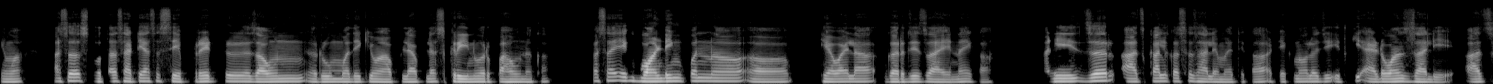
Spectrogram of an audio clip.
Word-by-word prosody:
किंवा 125 0 -1 0.4
असं 165 +4 +3
स्वतःसाठी 140 0 -2
असं 145 +1 -2
सेपरेट 135 +1 -1 0.3
जाऊन 130 +1 +4 0.4
रूममध्ये 130 0 +1
किंवा 125 -2 +1
आपल्या 125 +1 -1
आपल्या 130 +2 -3
स्क्रीनवर 130 -1 +2
पाहू 125 -1 +1
नका. 125 +2 -6 0.5
असा 160 +3 -2
एक 170 -2 +1
बॉन्डिंग 145 +1 +6
पण 155 -1 +1
अ, 130 -5 0 0.4
ठेवायला 130 +1 +1 0.2
गरजेचं 130 +1 +1
आहे, 115 -1 +1
नाही 125 +2 -3
का? 110 -2 -14 0.6
आणि 140 +1 +3
जर 170 +3 +6 0.2
आजकाल 140 +2 0
कसं 145 +1 -4
झालंय 130 -3 -1
माहिती 115 0 -7
आहे 120 +1 -3
का, - - -8
टेक्नॉलॉजी 130 +2 -3
इतकी 135 +7 -6
एडवान्स 130 +1 +2
झालीये 120 -3 -1 0.2
आज 125 +1 -3
130 Hz, 145 wpm, -23 LUFS, 125-140 Hz, 0.6 s, बॉन्डिंग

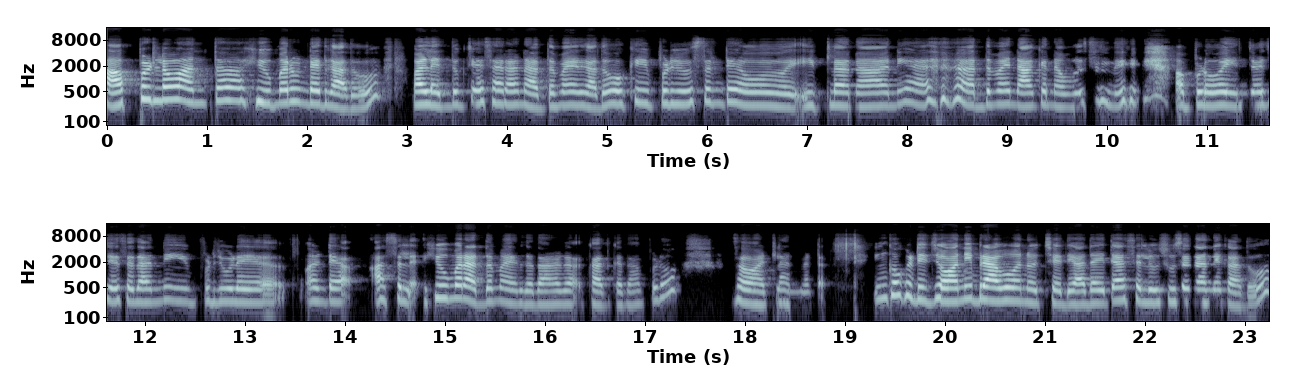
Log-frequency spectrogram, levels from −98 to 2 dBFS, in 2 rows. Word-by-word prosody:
అప్పడ్లో 330 +1 +4 0.2
అంత 285 +2 -5 0.3
హ్యూమరుండేది 275 -1 +2
గాదు. 205 -2 +3 0.5
వాళ్ళేందుకు 255 -1 +4
చేసారని 265 -2 0
అర్థమయ్యేది 245 +3 -1
గాదు. 220 +3 -1
ఓకే. 265 +3 -5
ఇప్పుడు 265 +1 -4
జూస్తుంటే, 275 +2 -3 0.2
ఓహ్! 240 -1 -3 0.3
ఇట్లనా 240 -1 -1 0.2
అని 240 +3 -6 0.7
అర్థమై 255 +2 -1
నాకే 235 +2 +3
నవ్వొస్తుంది. 240 +4 -6 0.6
అప్పుడు 250 -1 -2
ఓ - - +1 0.2
ఎంజాయ్ 245 +2 -5
చేసేదాన్ని. 240 +1 -2 0.2
ఇప్పుడు 235 +1 -14
జూడే 240 -1 -2 0.7
అంటే 245 0 -3 0.5
అసలు 265 -4 -4 0.2
హ్యూమర్ 285 -1 +4
అర్థమయ్యేది 235 -2 -4 0.2
గాదా 210 +1 -4 0.2
కాదు 205 0 -2
కదా! 200 0 -9
అప్పుడు. 255 +9 -9 0.7
సో, - - 0 0.2
అట్లా 210 +3 -10
అన్నమాట. 200 -1 -16 0.6
ఇంకొకటి 320 -2 0
జానీ 245 +1 +6
బ్రావో 255 -1 +8
అని 240 -1 -5
ఒచ్చేది. 215 -1 -4
అదైతే 220 +3 -2
అసలు 235 -3 -4
చూసేదాన్నే 230 -1 -1
కాదు. 190 -1 -4
245 Hz, 110 wpm, -23 LUFS, 230-265 Hz, 0.7 s, బ్రావో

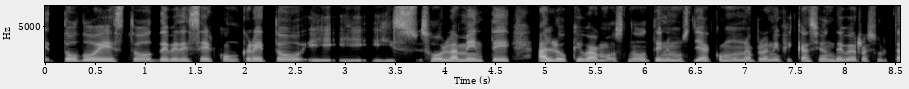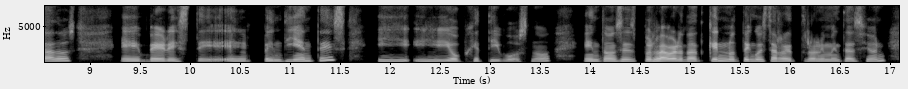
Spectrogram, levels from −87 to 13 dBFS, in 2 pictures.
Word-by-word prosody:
todo 180 +1 -1
esto 185 +4 0
debe 175 -3 -1
de 170 -1 -2
ser 160 +1 +1
concreto, 185 +7 -2
y 160 -3 -6
y 165 - -11
y 165 -7 -12
solamente 175 +1 +1 0.3
a 170 0 +6
lo 165 0 +1
que 160 - -5
vamos, 155 -3 0
¿no?, 175 +4 -5
tenemos 165 -4 -4
ya 160 -1 -1
como 165 -2 -7
una 155 0 -4
planificación 160 +5 -4
de 205 -6 -2
ver 150 -1 -2
resultados, 220 - 0 0.5
eh, 170 -1 +3
ver 170 -1 +6
este, 165 0 0
eh, - - -7
pendientes, 220 - +1 0.3
y 180 -2 -4
y 170 -1 -2
objetivos, 160 -1 -3
¿no?, 265 +11 -4 0.3
entonces, 195 +3 +2
pues, 200 0 +3
la 175 - +10
verdad 185 +2 +6
que 220 0 +7
no 210 -5 +2
tengo 210 +2 +3
esta 205 0 +3
retroalimentación 180 +3 -1
175 Hz, 145 wpm, -25 LUFS, 165-195 Hz, 0.5 s, la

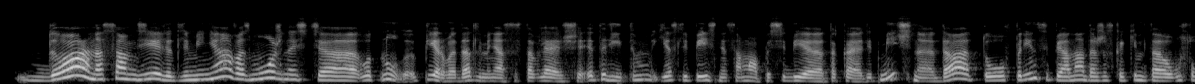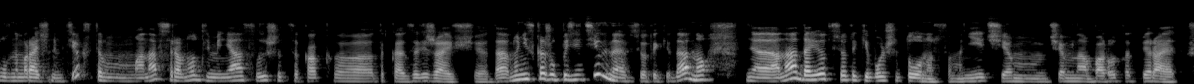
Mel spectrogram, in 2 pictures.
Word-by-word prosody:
Да, 250 - +8
на 235 -3 +4
самом 245 -1 +4
деле, 235 -4 +3
для 190 +3 -3
меня 260 - +2
возможность, 235 -3 +1
а, 185 -3 +4
вот, 205 +1 -3
ну, 235 -2 -2
э, 165 - -6
1, 170 -8 +1
да, 175 +4 +1
для 180 -3 -8
меня 155 -2 -2
составляющая- 160 -2 -3
это 205 +4 -2
ритм. 205 +4 -5
Если 195 0 -5
песня 185 -3 -2
сама 165 0 -4
по - - -11
себе 160 -3 +1
такая 140 -3 -3
ритмичная, 190 - -4
да, 250 - +4
то 190 -1 -1
в 195 - -21
принципе 215 -3 -1
она 210 +4 +1
даже 185 -1 -3
с 180 - -13
каким-то 180 -2 -1
условно 170 0 -5
мрачным 160 -2 -1
текстом, 170 +4 -5 0.2
м, 150 - -13
она 150 +8 -1
всё 235 -5 -7
равно 175 +5 -1
для 195 -5 -6
меня 170 +4 -1
слышится 180 -3 -7
как, 155 0 -4
а, 140 -2 -4
такая 135 -1 -5
заряжающая, 135 -5 -4
да. 145 +6 0
Ну 205 - 0
не 240 +2 +4
скажу 240 -1 +2
позитивная 225 - 0
всё-таки, 150 -1 -8
да, 265 - +3
но, 215 +1 +1 0.4
э, - - -5
она 155 - +5
дает 230 +2 +5
всё-таки 205 -6 -3
больше 175 -1 -3
тонуса 130 -6 -2
мне, 145 +4 -5
чем, 140 -4 -6
чем 145 +2 -6
наоборот 140 +2 -3
отбирает. 140 -4 -2
180 Hz, 165 wpm, -24 LUFS, 155-215 Hz, 0.4 s, Да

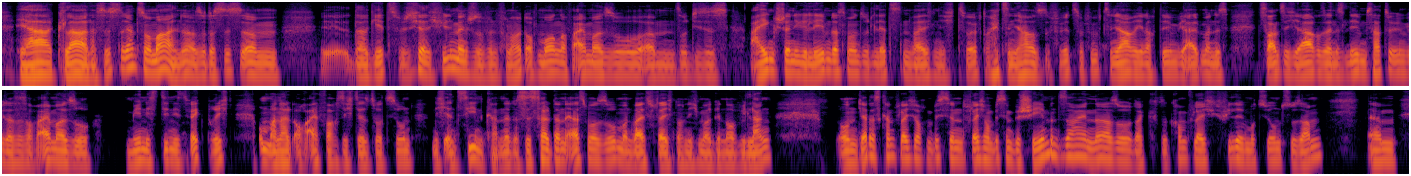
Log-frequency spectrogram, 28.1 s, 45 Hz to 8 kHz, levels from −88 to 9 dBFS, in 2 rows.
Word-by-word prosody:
Ja 95 +2 +8
klar, 95 0 +7
das 75 +5 -3
ist 110 - -1
so 135 - -1
ganz 145 +2 +2
normal, 105 -6 +6
ne? 100 +4 0
Also, 90 +1 0
das 90 +3 -1
ist, 110 -1 -2
ähm, 95 -2 +2 0.4
äh, - - -6
da 85 0 0
geht's 95 +4 -2
sicherlich 90 0 0
vielen 130 +3 -1
Menschen 100 -5 +2
so 85 0 -3
wenn 90 -1 -5
von 85 0 -5
heute 100 +3 +1
auf 95 - -3
morgen 100 +1 +2
auf 95 - -2
einmal 95 -1 +3
so, 90 0 -1
ähm, 85 -1 -3
so 90 - -6
dieses 85 -1 -5 0.2
eigenständige 100 0 +2
Leben, 100 +6 +1
dass 105 0 +2
man 100 -1 0
so 95 - -6
die 90 - -9
letzten, 95 -1 -4
weiß 85 +1 +2
ich 85 - -10
nicht, 80 -2 -9
12, - - -2
13 90 - -3
Jahre, 95 +1 +2
so 85 - -7
14, 100 -2 -7
15 105 -2 -7
Jahre, 100 0 +5
je 95 - -1
nachdem 95 +1 -3
wie - - -1
alt 90 +2 +1
man 95 -2 -2
ist, 90 - -4 0.3
20 90 +1 +2
Jahre 95 +2 +5
seines 90 -1 -1
Lebens 100 0 -1
hatte 100 0 0
irgendwie, 100 -1 -4
dass 90 0 0
es 90 - -5
auf - - -4
einmal 100 -2 +3
so 85 -1 -2 0.4
mir 95 +4 -1
nichts 95 -3 -3
dir 105 - -5
nichts 95 -3 -5
wegbricht - - -1 0.3
und 100 0 0
man 90 +1 +3
halt 95 - +2
auch - - -2
einfach 90 -1 -1
sich 90 -1 -6
der 85 - -1
Situation 90 +3 -4 0.2
nicht - - -7
entziehen - - -1
kann, - - -6
ne? 90 - -1
Das 80 -1 -2
ist 95 +3 0
halt 110 -3 +4
dann 105 - +3
erst 105 +2 +2
mal 105 -1 +2
so, 105 +4 -2
man 90 -4 -2
weiß 85 +2 +5
vielleicht 85 -1 +1
noch 80 - -6
nicht 85 +1 -7
mal 85 -2 -3
genau 85 0 -4
wie 85 - -5
lang. 85 +9 0 0.6
Und 95 -1 0
ja, - - +5
das 130 -4 -2
kann 135 0 -3
vielleicht 115 -1 0
auch 110 - -2
'n 105 - -9
bisschen 115 -3 -2
vielleicht 110 +1 +1
auch - - +3
'n 105 - -4
bisschen 110 -1 -3
beschämend 125 - +1
sein, 130 -3 -1
ne? 115 +2 +1
Also, 105 -2 0
da 90 - -2
k - - -21
da 90 - -10
kommen 115 +3 -8
vielleicht 100 -3 -2
viele 115 +1 -2
Emotionen 105 +1 -5
zusammen, 95 +8 -2 0.5
ähm, 100 0 -2
95 Hz, 260 wpm, -25 LUFS, 90-105 Hz, 0.6 s, Ja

